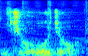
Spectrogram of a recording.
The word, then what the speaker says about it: 上場: So this one is actually 上場, and this is actually pronounced as 長上. So maybe I have to be more careful. 上場, which means listing.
